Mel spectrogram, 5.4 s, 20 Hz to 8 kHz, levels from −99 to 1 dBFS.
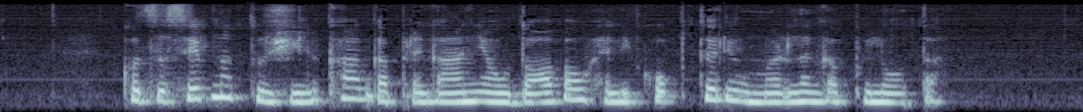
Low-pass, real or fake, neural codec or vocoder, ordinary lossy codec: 7.2 kHz; real; none; AAC, 32 kbps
